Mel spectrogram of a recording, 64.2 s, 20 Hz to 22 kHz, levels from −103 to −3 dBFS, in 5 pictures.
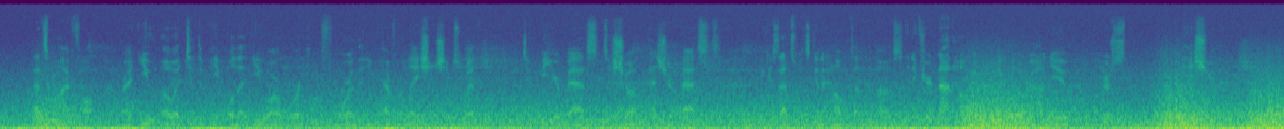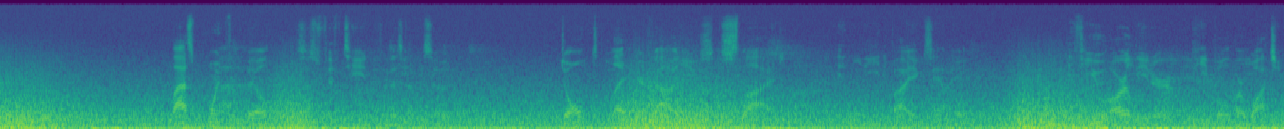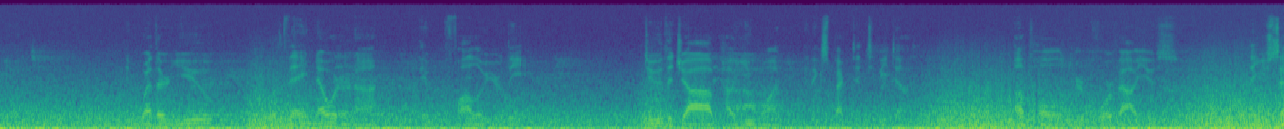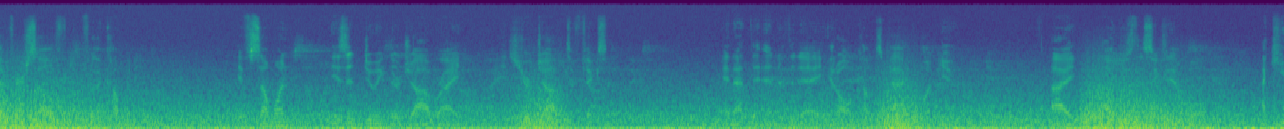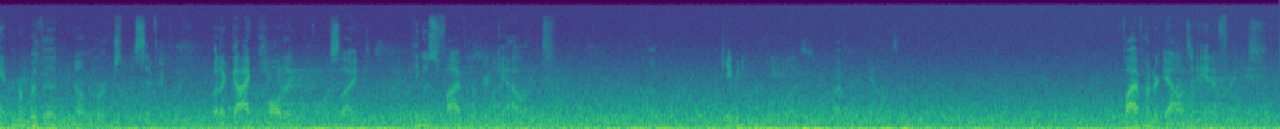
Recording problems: echo of what is said; noticeable; throughout; 440 ms later, 10 dB below the speech
wind noise on the microphone; heavy; 2 dB above the speech
hiss; faint; throughout; 20 dB below the speech
low rumble; faint; throughout; 20 dB below the speech

